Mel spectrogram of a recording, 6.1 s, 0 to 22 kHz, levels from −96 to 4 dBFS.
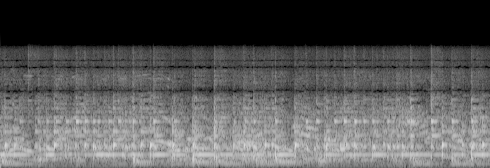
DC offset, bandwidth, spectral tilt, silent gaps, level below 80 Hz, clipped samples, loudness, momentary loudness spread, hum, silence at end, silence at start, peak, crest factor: under 0.1%; 7 kHz; -5.5 dB/octave; none; -50 dBFS; under 0.1%; -19 LUFS; 2 LU; none; 0 s; 0 s; 0 dBFS; 18 dB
